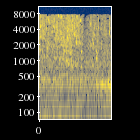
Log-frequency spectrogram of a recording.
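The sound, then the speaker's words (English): Water dripping from a pointy rock, blending into a steady, soft trickling wash with no distinct pauses, fairly quiet and heard alone without any voices. “First Lieutenant, put your mouth under that dripping rock that is pointy.”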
